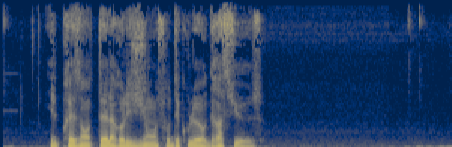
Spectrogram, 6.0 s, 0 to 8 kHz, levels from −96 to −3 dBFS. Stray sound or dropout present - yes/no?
no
